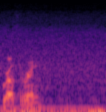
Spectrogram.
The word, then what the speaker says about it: Brethren: You've met another group, another faction, the Bandits of Brethren. That's spelled with a U, a TH, and an ERIN. So like Brethren.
